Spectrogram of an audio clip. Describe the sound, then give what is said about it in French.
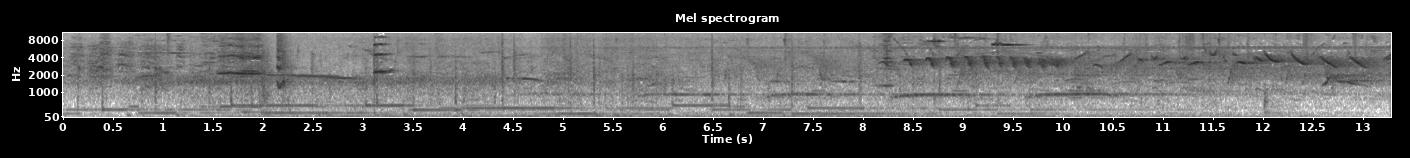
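Busy chorus of chirping and tweeting birds at feeding time, with rapid repeated high calls rising in the second half, over a steady low hum and scattered clicks. “Donc on va aller voir si jamais il reste des poissons qui sont au fond, ça servira à rien, mais si c'est pas le cas, de toute façon on verra vite, hein, le comportement des oiseaux vont vite nous montrer s'ils ont faim ou pas.”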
